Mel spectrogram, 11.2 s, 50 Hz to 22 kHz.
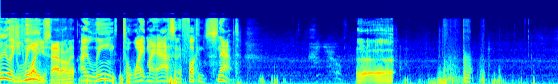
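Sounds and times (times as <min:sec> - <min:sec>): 
speech: 0:00.0 - 0:04.8, 0:07.1 - 0:07.9
loud buzzy fart: 0:08.8 - 0:09.8.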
